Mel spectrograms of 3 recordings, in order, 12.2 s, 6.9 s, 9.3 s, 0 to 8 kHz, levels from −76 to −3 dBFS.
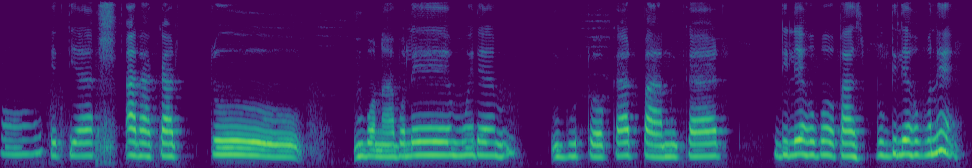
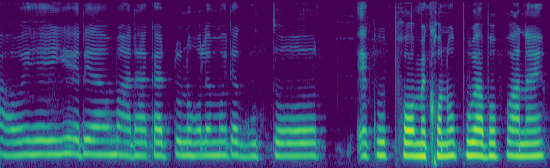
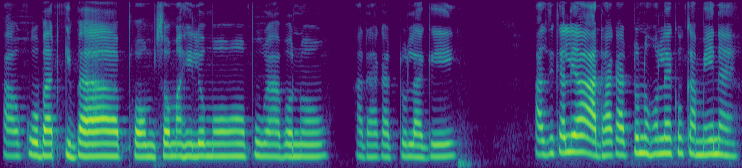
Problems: constant background noise, background conversations at intervals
